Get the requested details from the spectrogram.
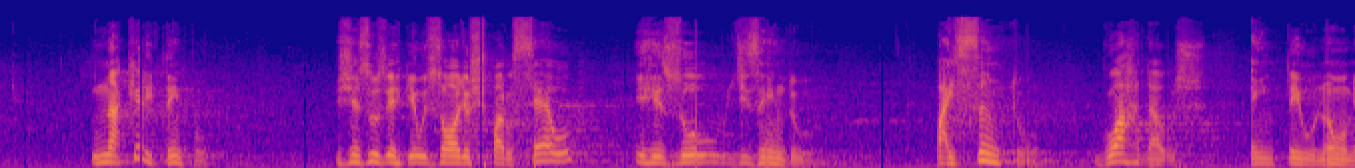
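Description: A middle-aged man reads out into a microphone, heard through loudspeakers.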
